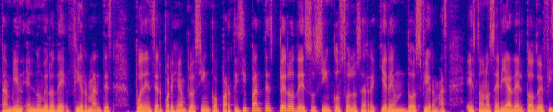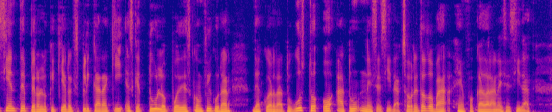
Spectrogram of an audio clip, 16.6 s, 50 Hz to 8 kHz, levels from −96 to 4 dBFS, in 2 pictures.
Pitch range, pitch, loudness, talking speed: 110-135 Hz, 120 Hz, -23 LUFS, 195 wpm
